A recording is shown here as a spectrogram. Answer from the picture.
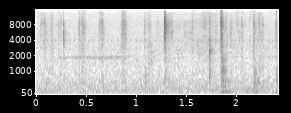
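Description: Glue pen tip dabbing glue onto thin die-cut paper letters: a few faint, short taps and ticks, the clearest about a second in and two close together near the end.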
